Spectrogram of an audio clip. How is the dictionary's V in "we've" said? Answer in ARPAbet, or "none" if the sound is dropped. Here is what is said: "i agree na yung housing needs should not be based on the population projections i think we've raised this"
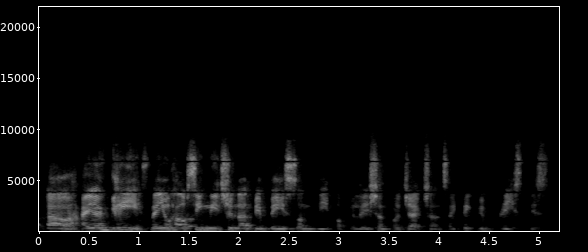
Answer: B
